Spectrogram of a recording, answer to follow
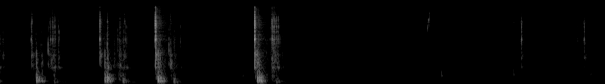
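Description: Computer keyboard keystrokes: four quick clusters of key presses in the first three seconds, then a few faint single taps.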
